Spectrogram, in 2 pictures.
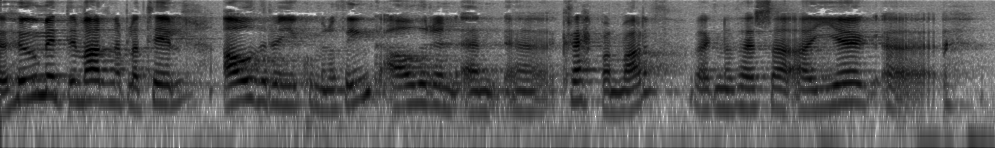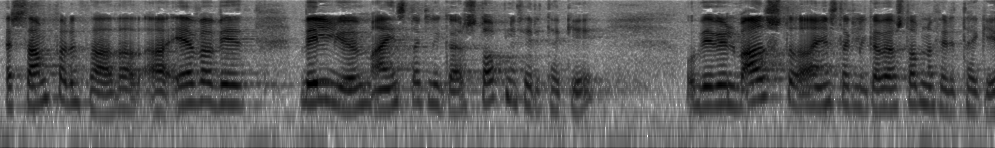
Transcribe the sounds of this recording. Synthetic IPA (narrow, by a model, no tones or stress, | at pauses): ɦʏɣmɪnt̪ɪnvaɾðnɛplat̪ʰɪl | aːwðʏɾɛnjɛkʰɔːmɪnawθiŋka̰ːwðʏɾɛnɛ̰nkʰɾɛhpanvaɾð | vɛknaθɛsːaʔa̰ðjɛɣ̰ | ɛɾ̥samfaɾɪnθaða̰ða̰ðɛvavɪðvɪljʏma̰ðinst̪akliŋkaɾ̥st̪ɔpnafɪːɾɪɾt̪ʰaːjcɪ | ɔ̰ɣvɪðvɪlʏma̰ðst̪ɔːða̰ðinst̪akliŋkavɛːðast̪ɔpnafɪːɾɪɾt̪ʰaːjcɪ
